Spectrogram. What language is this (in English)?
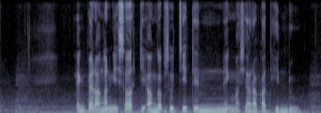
Javanese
